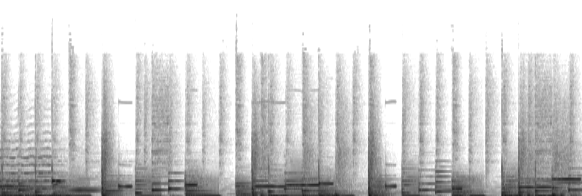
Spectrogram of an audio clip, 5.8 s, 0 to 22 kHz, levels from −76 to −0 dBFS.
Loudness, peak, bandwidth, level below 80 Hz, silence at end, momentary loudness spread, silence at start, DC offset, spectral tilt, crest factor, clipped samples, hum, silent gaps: -16 LUFS; 0 dBFS; 16.5 kHz; -22 dBFS; 0 s; 6 LU; 0 s; under 0.1%; -5.5 dB/octave; 14 dB; under 0.1%; none; none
